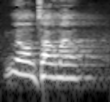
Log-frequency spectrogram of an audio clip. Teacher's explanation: Note how he uses rising intonation at the end of his yes-no questions.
